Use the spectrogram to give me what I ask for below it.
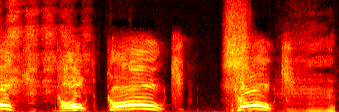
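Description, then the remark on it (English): A person imitates a goat with a series of about five nasal, wavering bleats, each one rising and falling in pitch, with short pauses between them and no other sounds. “if you could do the boat voice that you've done in the past, but do it with goat instead.”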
